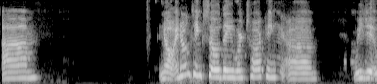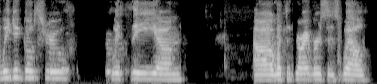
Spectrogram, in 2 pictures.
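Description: A woman's voice: mid-range voice, fairly even intonation, takes it slowly, long pauses. A woman town councillor talking informally on a video call, with hesitant, loosely structured phrasing. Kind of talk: informal meeting discussion. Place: remote video call from a room.

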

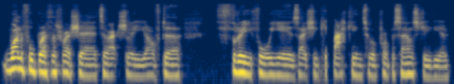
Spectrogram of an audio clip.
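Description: A man's voice: medium pitch, fairly even intonation, fairly quick, a bit bright. A man talking casually as an interview guest.

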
